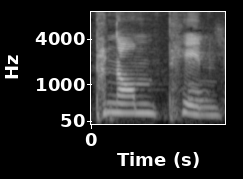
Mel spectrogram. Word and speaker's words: Phnom Penh: That's how you say it, Phnom Penh.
